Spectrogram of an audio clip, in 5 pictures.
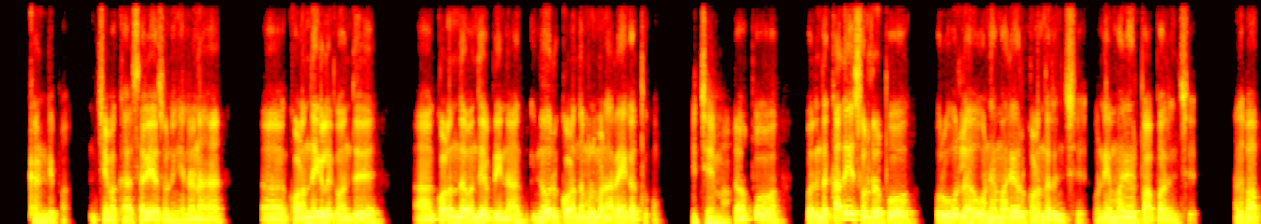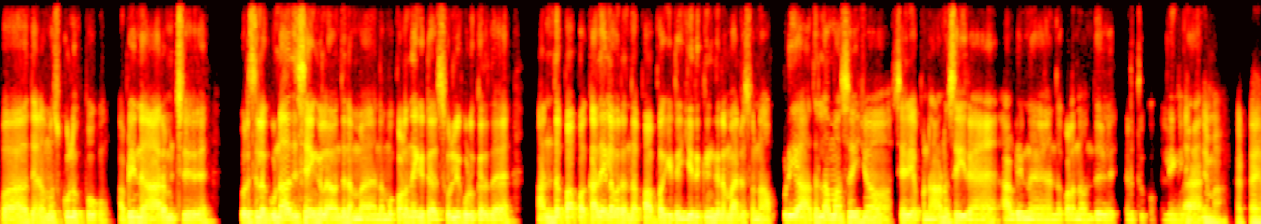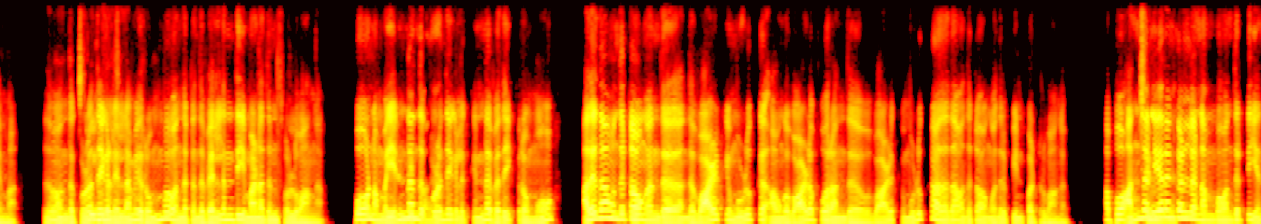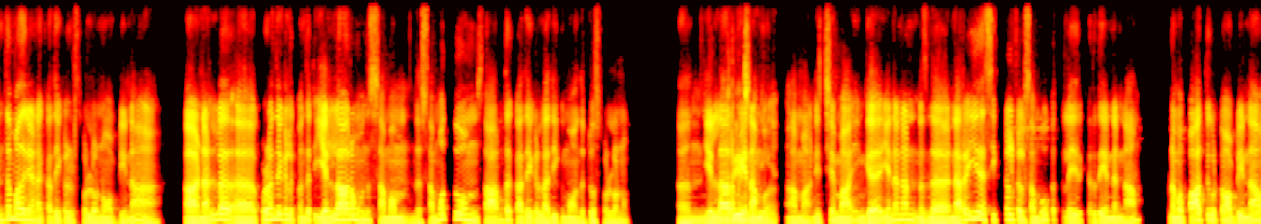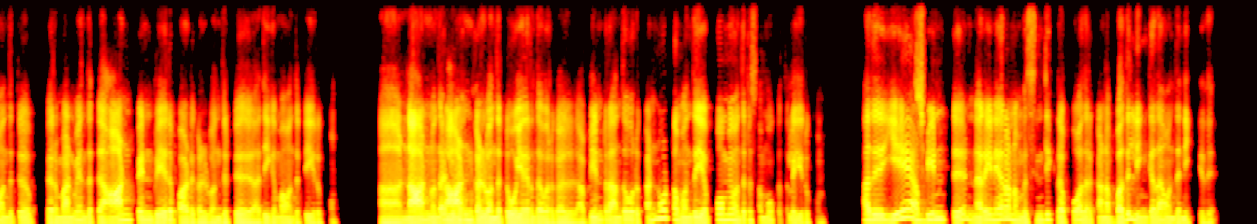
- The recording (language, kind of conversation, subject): Tamil, podcast, கதைகள் மூலம் சமூக மாற்றத்தை எவ்வாறு தூண்ட முடியும்?
- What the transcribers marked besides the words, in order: other noise; other background noise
